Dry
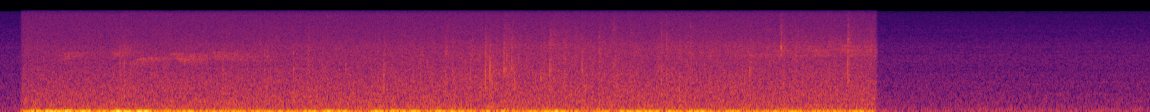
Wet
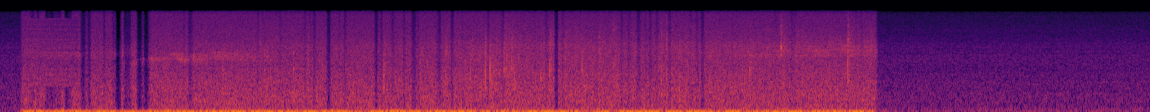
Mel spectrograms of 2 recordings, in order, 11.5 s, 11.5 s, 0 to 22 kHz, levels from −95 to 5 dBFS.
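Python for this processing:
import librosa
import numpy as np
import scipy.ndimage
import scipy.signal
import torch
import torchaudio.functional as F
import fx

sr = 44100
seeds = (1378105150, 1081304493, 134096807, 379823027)

y = fx.bass_treble(x, sr, bass_db=-4, treble_db=0)
y = fx.over_compress(y, sr, threshold_db=-23.0, ratio=-1.0)
y = fx.spec_repair(y, sr, seeds[0], start_s=0.31, length_s=0.44, low_hz=870.0, high_hz=12000.0, source='both')
y = y * librosa.db_to_amplitude(-7.5)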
